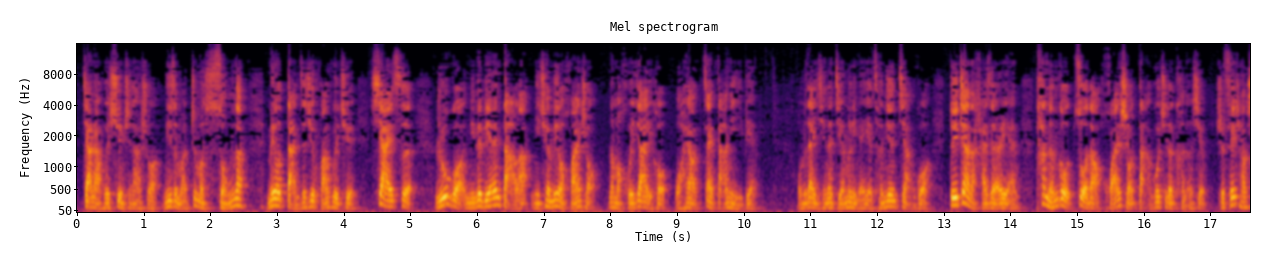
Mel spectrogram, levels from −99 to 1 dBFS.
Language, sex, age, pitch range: Chinese, male, 30-49, 100-130 Hz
